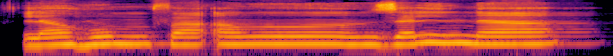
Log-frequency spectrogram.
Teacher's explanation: میم ساکن کے بعد فا کا حرف آ گیا، آپ نے یہاں پر میم ساکن پہ بالکل بھی نہیں رکنا، یہاں پر اظہار شفوی کیجئے۔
